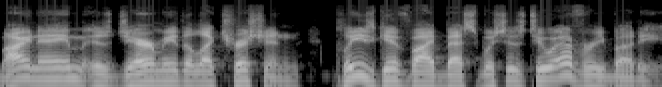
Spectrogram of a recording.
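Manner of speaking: put-on pull-string talking toy voice. Describing what a pull-cord toy says, pull-string talking toy voice. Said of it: "You pull his cord and he goes".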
